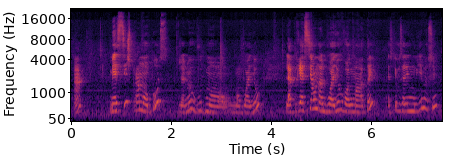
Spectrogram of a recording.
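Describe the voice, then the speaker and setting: A young woman with a Québécois accent guiding a tour group through an underground power station, lively, asking questions and teasing. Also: sits high, normal speed. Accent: Québécois French. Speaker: tour guide. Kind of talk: guided tour explanation.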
